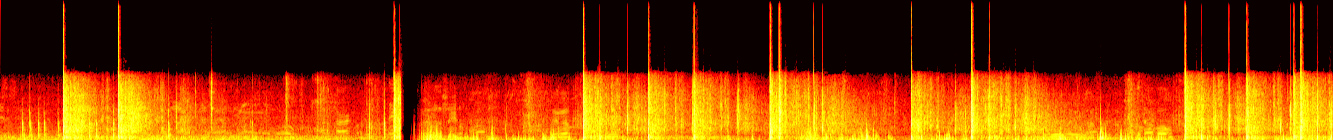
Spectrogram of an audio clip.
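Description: A shotgun fires loud sharp bangs again and again.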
